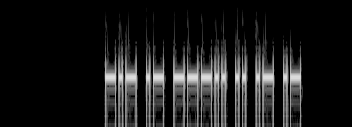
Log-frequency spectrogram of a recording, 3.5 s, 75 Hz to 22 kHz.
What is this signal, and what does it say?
Morse code, heard as a keyed tone, about 34 wpm, 700 Hz. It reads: KA8IAA
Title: USA Call Signs Repeated 3x 35wpm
